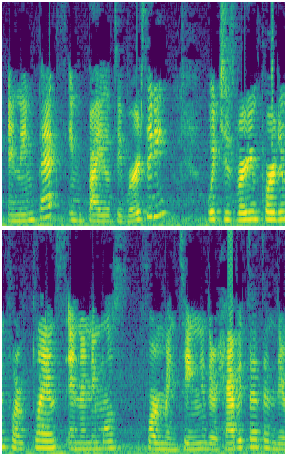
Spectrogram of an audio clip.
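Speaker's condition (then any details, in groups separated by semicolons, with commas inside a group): No condition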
